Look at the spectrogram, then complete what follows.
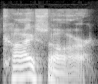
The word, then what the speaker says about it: Caesar: from a historical perspective Julius Caesar or let's pronounced kaisar I don't know how they get Caesar out of that 46 to 44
